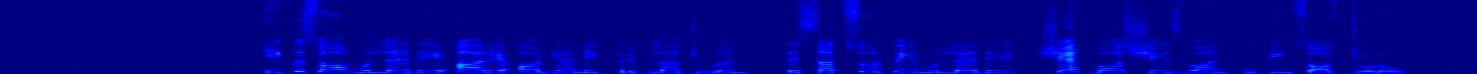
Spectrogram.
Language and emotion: Dogri, neutral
